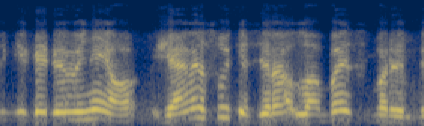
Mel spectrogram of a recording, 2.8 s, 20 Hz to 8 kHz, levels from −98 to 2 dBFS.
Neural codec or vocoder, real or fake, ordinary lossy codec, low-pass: none; real; Opus, 64 kbps; 7.2 kHz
